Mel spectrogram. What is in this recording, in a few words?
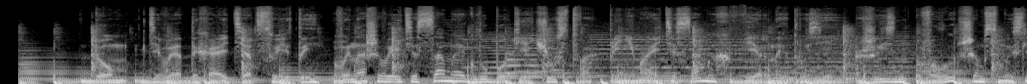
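Russian Russia male sales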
